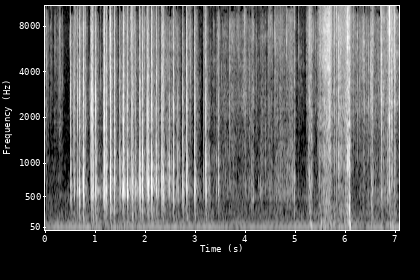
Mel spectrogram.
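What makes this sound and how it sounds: Long dark-painted nails tap rapidly on the closed lid of a large red, glossy, embossed heart-shaped cardboard candy box resting on a wooden table, producing a quick series of dry, hollow clicks with a papery mid-range tone. The tapping then gives way to softer scratching across the lid, with brief bursts of bright, rustling noise near the end.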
